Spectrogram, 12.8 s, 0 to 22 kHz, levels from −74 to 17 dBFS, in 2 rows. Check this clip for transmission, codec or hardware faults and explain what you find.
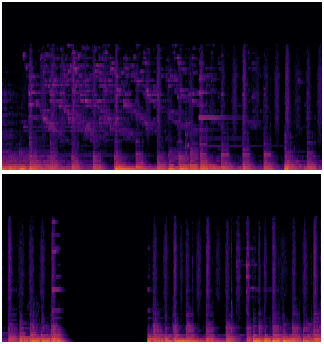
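Two problems show up, both in the back half of the clip, and they look connected.

From 7.55 to 9.37 s there's a long network dropout. The sound smears into a buzzy continuation of whatever was last playing, fades out, and leaves about 1.4 s of dead silence before audio resumes. About a second of material never returns, so the playback just skips ahead. The likely cause is packets that stopped arriving, with the receiver's concealment covering the gap until it gave up.

Right after that, from 9.70 to 12.44 s, there's a jitter buffer speed-up. Once delivery caught up, the buffer was holding several tenths of a second more than it wanted. The receiver trimmed that backlog by snipping out tiny pitch-period-sized pieces over and over, roughly 0.7 s in total. Playback runs at about 124% speed but keeps its pitch, so that stretch sounds rushed and a bit clipped in rhythm rather than chipmunky.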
